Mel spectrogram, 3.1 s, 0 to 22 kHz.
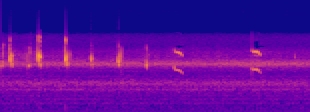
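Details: Osprey at a nest on San Francisco Bay at 6:55 am on February 20, 2020, as an unknown female makes a second visit: a rapid series of sharp, high chirps, then two slurred whistles, over a steady background hum.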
